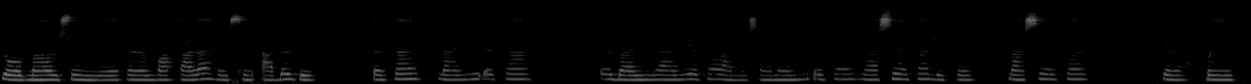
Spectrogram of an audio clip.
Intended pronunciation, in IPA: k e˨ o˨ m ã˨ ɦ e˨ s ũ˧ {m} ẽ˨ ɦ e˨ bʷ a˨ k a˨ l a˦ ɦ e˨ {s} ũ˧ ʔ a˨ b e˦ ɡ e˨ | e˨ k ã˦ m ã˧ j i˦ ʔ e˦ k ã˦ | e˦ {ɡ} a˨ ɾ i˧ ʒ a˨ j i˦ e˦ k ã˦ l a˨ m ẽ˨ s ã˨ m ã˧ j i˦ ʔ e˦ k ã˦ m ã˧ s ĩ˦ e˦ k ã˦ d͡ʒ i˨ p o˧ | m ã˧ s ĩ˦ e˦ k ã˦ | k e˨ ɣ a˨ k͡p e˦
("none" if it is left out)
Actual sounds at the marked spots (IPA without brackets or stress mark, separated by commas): ɲ, s, ɡ͡b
